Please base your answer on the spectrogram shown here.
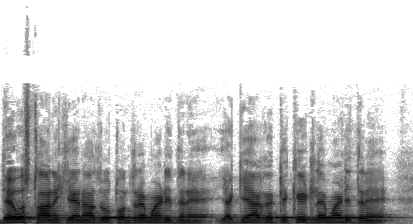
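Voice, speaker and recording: A man's voice: fairly high pitch, flat delivery, moderate pace, noisy background, lightly acted. A man voicing a grieving, outraged young prince, pleading and chanting verses with indignation, on a dull lo-fi recording.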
